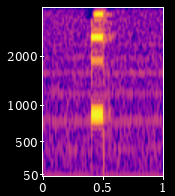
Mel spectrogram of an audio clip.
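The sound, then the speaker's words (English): A single short electronic beep on a radio transmission, loud and clean, made of two steady tones, cutting through a faint background hiss of radio static. “That sounds a little strange, too, with the beep on this.”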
